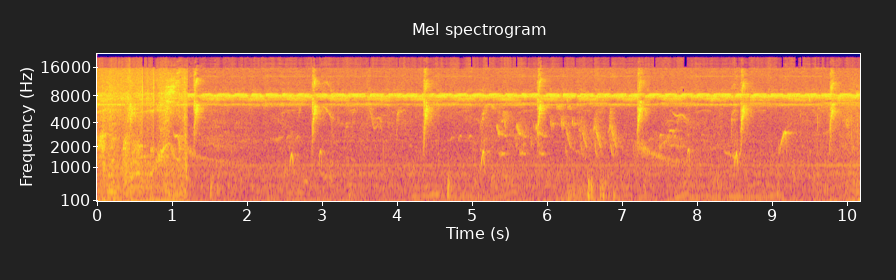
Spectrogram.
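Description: Sabiá thrush singing in the morning, a series of clear whistled phrases repeated at intervals over a steady insect buzz and chirping background, with no talking.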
